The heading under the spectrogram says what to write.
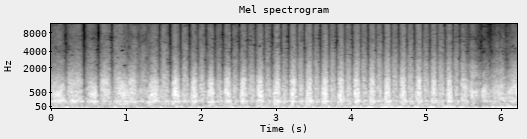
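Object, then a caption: Foam microphone windscreen. Fingertips of both hands scratch fast and hard at a black foam windscreen on a condenser microphone. About 27 quick, rough scratching strokes come in a steady, slightly uneven rhythm. They sound muffled and scratchy over a constant low rumble.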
